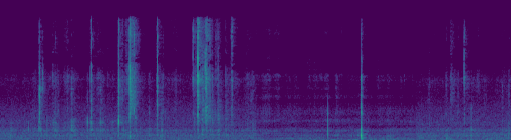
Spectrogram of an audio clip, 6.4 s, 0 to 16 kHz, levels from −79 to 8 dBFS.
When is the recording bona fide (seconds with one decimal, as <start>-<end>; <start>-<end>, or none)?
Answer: 0.0-3.2; 5.2-6.4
